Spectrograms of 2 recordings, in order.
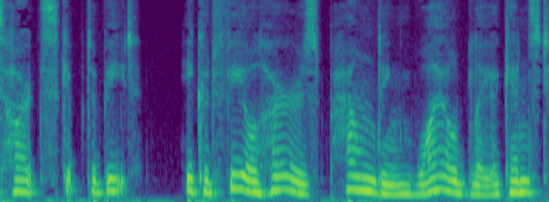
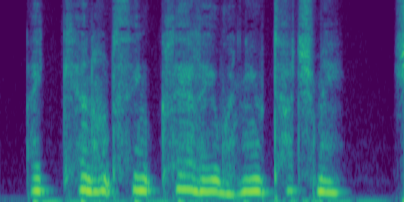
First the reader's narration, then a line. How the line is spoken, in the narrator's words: she whispered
